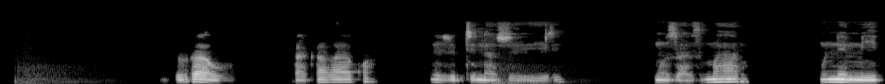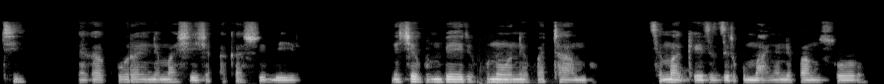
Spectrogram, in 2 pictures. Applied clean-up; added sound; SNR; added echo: neural separator model SepFormer DNS4.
